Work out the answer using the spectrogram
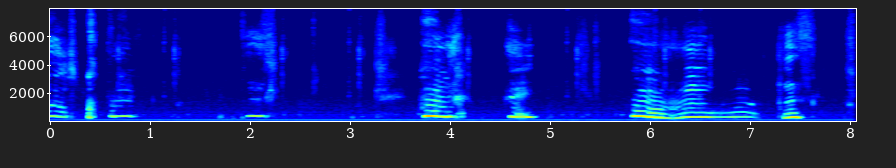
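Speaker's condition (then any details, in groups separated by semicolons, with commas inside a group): Cerebral palsy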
